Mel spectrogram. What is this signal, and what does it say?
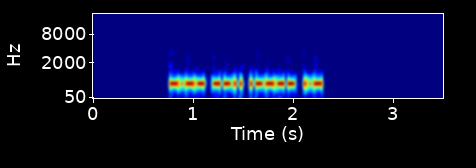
Morse code, heard as a keyed tone, about 41 wpm, 700 Hz. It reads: YZ1U
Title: DXCC-100 Call Signs - 4 Characters - Repeated 3x - 45wpm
